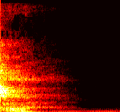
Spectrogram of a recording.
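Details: A single short, explosive, hissing, fading sneeze; sneezing.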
